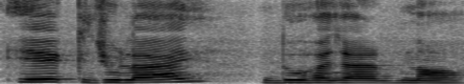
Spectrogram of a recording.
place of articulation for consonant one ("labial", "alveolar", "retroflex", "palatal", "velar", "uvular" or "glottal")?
velar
